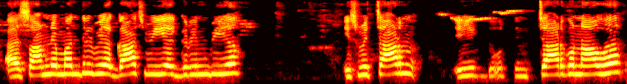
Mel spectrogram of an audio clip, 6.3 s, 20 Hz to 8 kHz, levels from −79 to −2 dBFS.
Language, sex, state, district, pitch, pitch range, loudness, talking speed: Hindi, male, Bihar, Darbhanga, 270 Hz, 245-285 Hz, -14 LUFS, 200 wpm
